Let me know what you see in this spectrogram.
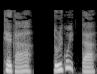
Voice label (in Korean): a dog is playing, ko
